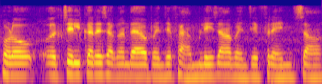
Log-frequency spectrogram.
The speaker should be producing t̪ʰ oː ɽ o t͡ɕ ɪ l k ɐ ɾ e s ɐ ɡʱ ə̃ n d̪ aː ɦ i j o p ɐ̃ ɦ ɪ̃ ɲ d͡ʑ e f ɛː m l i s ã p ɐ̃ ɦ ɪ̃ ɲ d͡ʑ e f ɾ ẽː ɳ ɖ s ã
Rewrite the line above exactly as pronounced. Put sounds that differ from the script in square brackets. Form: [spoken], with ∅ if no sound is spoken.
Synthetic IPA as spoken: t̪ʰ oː ɽ o t͡ɕ ɪ l k ɐ ɾ e s ɐ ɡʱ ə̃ n d̪ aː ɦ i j o p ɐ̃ ɦ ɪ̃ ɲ d͡ʑ e f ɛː m l i s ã p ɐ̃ ɦ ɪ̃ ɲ d͡ʑ e f ɾ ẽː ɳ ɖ s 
